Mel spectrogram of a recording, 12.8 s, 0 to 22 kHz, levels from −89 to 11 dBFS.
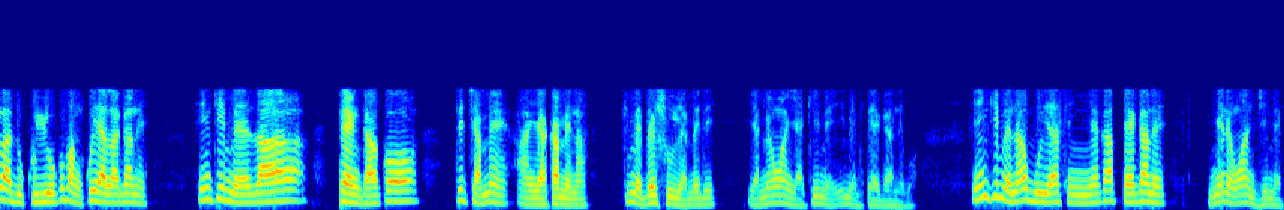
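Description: This speech clip has one fault: VoIP packet loss concealed by the speech codec, near the end at 12.19 to 12.27 s. A single frame's worth of audio drops out, about 20 ms. The decoder fills the hole by extending its last pitch and filter at falling gain. That gives a short stretched sound that fades. Because each frame builds on the one before, the sound stays weak or distorted for tens of milliseconds more. The codec underneath sounds like Speex at a moderate rate, roughly 15 kbps.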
